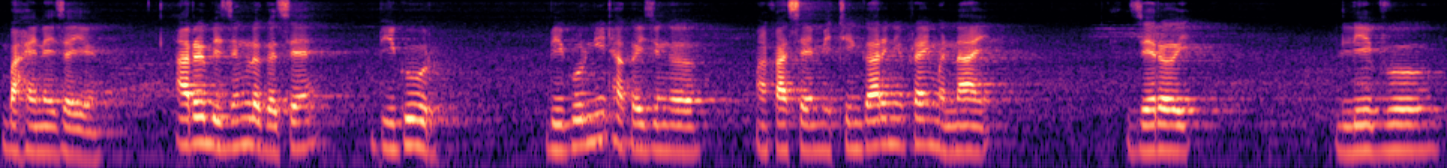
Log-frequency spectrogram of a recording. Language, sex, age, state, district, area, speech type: Bodo, male, 30-45, Assam, Chirang, rural, spontaneous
